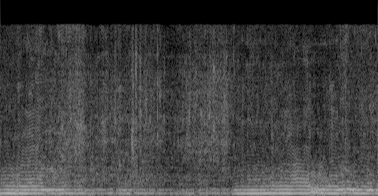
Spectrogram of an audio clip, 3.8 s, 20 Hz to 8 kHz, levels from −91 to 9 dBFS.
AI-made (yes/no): yes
